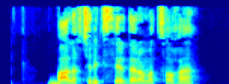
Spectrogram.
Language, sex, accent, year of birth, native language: Uzbek, male, Jizzax, 2004, Uzbek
